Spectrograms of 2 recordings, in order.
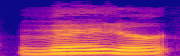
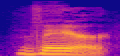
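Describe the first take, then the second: First: It has a full 'they' vowel before 'r'. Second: It sounds like 'there', the 'y' sound gone. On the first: "This is the clear pronunciation for this contraction" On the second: "In fast conversations, native speakers are just going to say there"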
